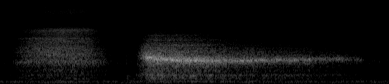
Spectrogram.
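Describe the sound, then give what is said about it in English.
A deep breath in through the nose and out through the mouth during a relaxation exercise: a soft, airy breath followed by a longer, steady exhale that slowly fades, quiet and without talk. “I want you to take a deep breath in through your nose and out your mouth.”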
